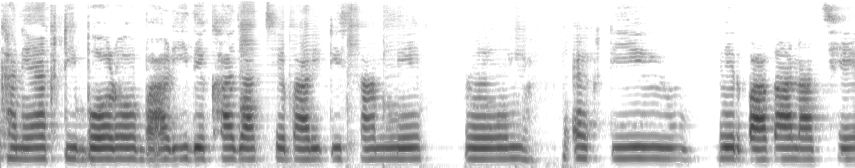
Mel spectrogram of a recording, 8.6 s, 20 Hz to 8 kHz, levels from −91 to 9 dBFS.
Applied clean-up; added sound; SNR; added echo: neural mask model DeepFilterNet 3.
